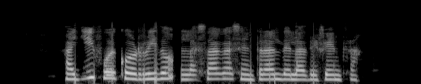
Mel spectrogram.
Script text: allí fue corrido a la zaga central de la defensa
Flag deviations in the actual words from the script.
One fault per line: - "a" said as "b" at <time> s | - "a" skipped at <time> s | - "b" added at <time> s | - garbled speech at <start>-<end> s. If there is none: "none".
- "a" skipped at 1.8 s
